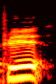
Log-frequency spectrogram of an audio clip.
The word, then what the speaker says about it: plus: négation basique ne plus attention le plus je ne prononce pas le S ne plus d'accord ne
